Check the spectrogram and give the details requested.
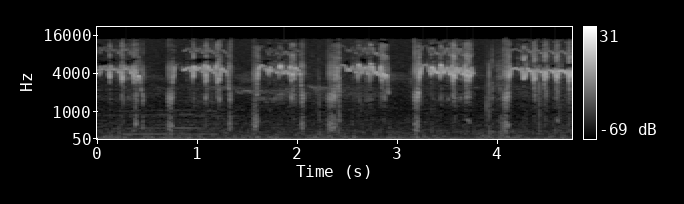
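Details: Black stork: wheezy, grating calls mixed with high, quavering whistled tones, several bursts running close together, others separated by short pauses.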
